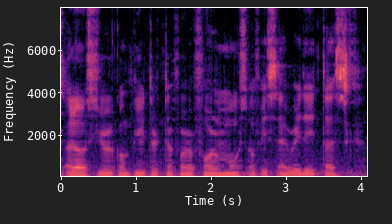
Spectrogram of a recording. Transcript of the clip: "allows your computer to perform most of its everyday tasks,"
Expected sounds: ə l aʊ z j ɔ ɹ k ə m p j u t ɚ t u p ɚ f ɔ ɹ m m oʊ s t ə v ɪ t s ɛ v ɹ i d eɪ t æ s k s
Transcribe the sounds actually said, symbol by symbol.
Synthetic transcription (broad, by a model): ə l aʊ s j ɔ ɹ k ə m p j u t ɚ t u f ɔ f ɔ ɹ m m oʊ s t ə f ɪ t s ɛ v ɹ i d eɪ t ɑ s k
